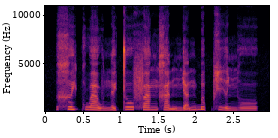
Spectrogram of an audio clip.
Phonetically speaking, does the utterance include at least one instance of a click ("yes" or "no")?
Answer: no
